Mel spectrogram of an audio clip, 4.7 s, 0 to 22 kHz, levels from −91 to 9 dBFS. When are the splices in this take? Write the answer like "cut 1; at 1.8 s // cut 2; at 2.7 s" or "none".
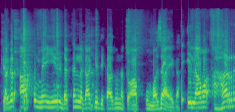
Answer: cut 1; at 3.7 s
